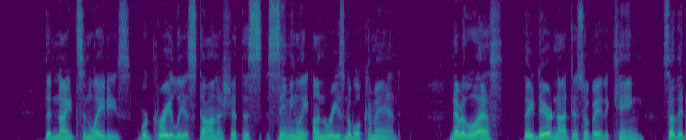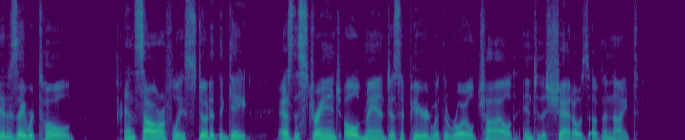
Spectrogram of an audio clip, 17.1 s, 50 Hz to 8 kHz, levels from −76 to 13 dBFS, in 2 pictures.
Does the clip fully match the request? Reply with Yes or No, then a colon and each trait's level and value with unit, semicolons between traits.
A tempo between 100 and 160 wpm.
No: average, 170 wpm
